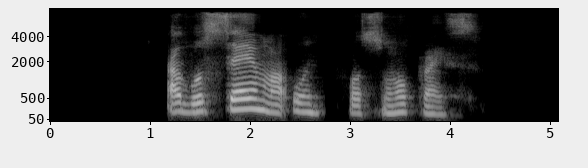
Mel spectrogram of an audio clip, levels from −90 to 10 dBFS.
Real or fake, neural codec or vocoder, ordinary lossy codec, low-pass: fake; codec, 24 kHz, 1 kbps, SNAC; AAC, 32 kbps; 7.2 kHz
